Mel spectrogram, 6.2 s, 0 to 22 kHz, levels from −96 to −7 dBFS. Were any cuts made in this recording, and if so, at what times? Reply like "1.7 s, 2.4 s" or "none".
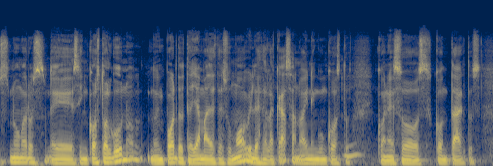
none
